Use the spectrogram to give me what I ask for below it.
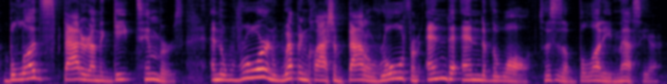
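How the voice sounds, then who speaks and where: A man with a high, fairly bright voice reads an epic retelling aloud at a measured pace, like a teacher. He performs the text dramatically, then breaks off into casual, plain-spoken asides that paraphrase what's happening.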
